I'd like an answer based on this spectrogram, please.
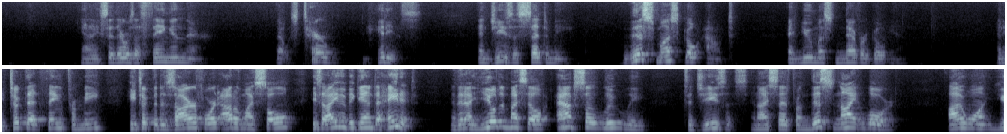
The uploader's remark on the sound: Sermon audio from Sunday, December 3, 2023.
